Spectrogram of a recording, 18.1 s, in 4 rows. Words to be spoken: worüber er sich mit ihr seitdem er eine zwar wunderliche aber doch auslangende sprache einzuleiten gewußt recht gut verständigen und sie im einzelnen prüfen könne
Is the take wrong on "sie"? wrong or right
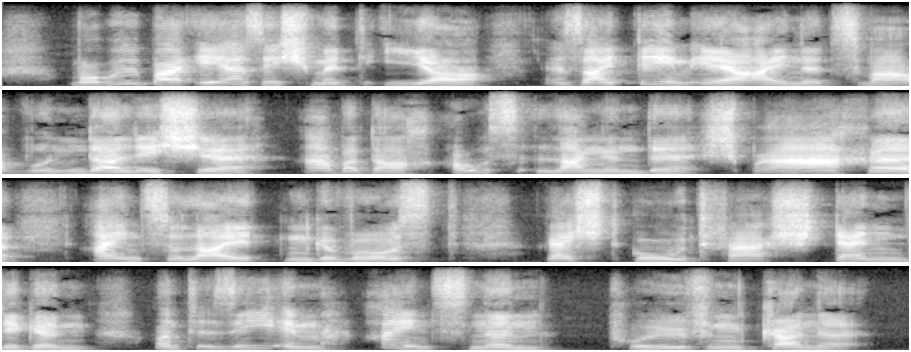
right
